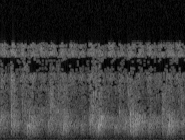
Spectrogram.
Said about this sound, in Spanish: Le damos un fuerte aplauso a Él. Fuerte las palmas a Él.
